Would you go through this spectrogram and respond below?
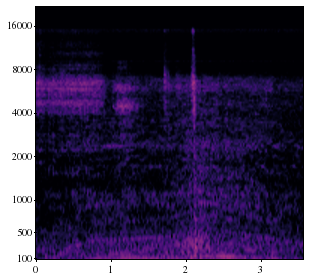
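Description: A 2007 Ford F150 with a 4.2L engine and a fuel problem, idling low and then rising in a moderate rev as the throttle is pressed, easing back toward the end.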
